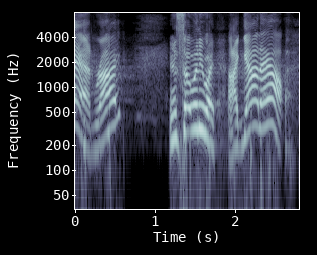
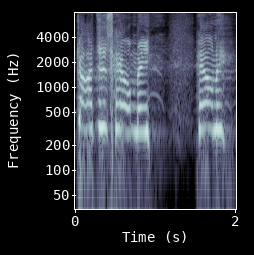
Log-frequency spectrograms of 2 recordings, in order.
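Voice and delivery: desperate plea; 8 semitones higher, 3 dB louder than usual. Retold or imitated. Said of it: "I'm like".

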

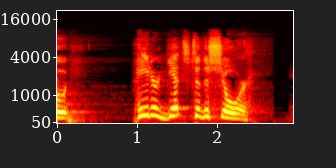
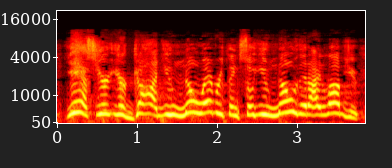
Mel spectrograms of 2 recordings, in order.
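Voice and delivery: higher, insistent mock exasperation; acted frustration; 6 semitones higher than usual. Preacher replays Peter's answer to Jesus, frustrated. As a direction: protest it as if asked too many times. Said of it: "he's kind of getting frustrated by now".

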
